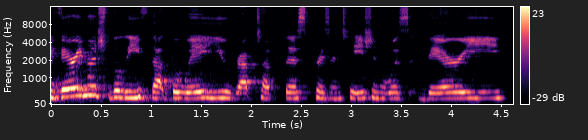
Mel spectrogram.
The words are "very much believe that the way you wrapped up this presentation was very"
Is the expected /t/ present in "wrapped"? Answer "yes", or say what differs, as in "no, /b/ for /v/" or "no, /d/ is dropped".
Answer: yes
